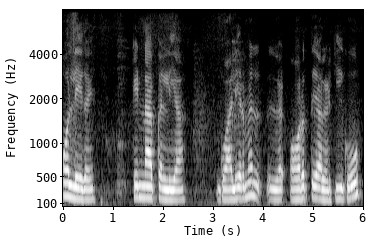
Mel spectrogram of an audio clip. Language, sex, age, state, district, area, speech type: Hindi, male, 30-45, Madhya Pradesh, Gwalior, rural, spontaneous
